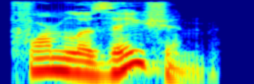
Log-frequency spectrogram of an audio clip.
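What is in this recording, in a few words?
"formalisation", English, British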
